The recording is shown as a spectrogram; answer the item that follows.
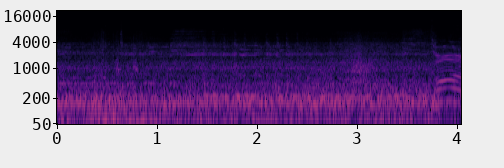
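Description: Steady low road and engine noise inside a moving car's cabin as it runs across a concrete bridge deck.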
